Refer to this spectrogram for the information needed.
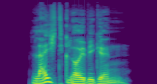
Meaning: inflection of leichtgläubig: 1. strong genitive masculine/neuter singular 2. weak/mixed genitive/dative all-gender singular 3. strong/weak/mixed accusative masculine singular 4. strong dative plural
- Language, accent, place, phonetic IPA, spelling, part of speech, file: German, Germany, Berlin, [ˈlaɪ̯çtˌɡlɔɪ̯bɪɡn̩], leichtgläubigen, adjective, De-leichtgläubigen.ogg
